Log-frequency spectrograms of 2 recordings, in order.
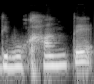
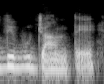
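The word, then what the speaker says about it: durante: The j sound in duhante is c. That's why I'm saying duhante and not dujante. We don't pronounce it as j but duhante. And that is because many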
